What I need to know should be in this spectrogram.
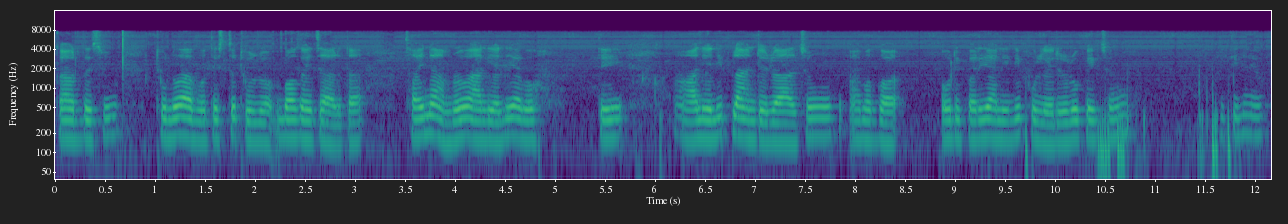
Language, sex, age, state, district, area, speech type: Nepali, female, 60+, West Bengal, Kalimpong, rural, spontaneous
